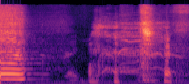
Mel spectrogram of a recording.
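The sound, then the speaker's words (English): A person blows their nose with a short, loud honking burst right at the start, followed by quieter voices talking. “I've got to blow my nose.”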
